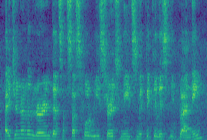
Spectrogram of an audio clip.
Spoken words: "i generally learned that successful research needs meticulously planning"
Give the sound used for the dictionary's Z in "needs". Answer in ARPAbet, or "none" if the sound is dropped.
S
